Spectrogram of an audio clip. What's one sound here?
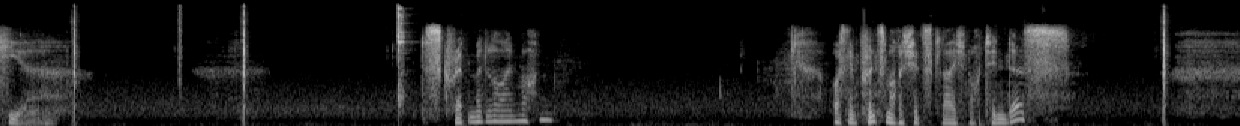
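Short interface clicks tick now and then.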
